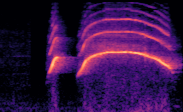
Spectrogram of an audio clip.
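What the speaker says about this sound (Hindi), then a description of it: "बजा के दिखाएंगे आपने कैसी कैसी सीटियां भेजी हैं जांच के लिए?" Two shrill whistle blasts, a short chirp followed by a longer sustained tone that bends slightly, loud and close with no talking.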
